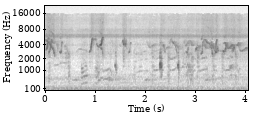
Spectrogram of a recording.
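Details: Nine chicks with two mother hens in a backyard in Colombia, four mini chickens and five Brahma chicks; high chick peeps and whistled chirps scattered throughout over soft hen clucking and a low background hum.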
